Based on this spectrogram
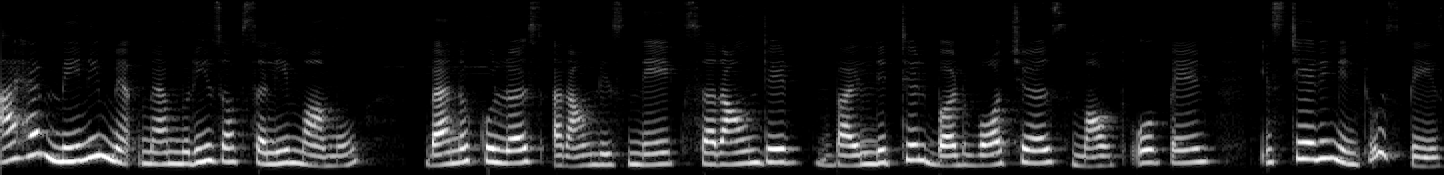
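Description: A woman with an Indian accent speaks at a fairly slow pace with lively intonation. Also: fairly high pitch for a woman, quiet background. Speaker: school teacher. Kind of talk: lecture. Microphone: phone near.

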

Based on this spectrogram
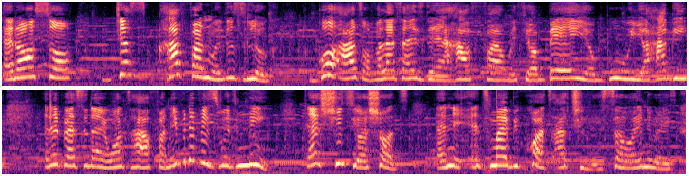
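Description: A woman with a high pitch speaks at a moderate pace in a raised, projected voice with lively intonation. Music plays in the background. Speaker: makeup vlogger. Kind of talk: casual makeup tutorial talk to camera.

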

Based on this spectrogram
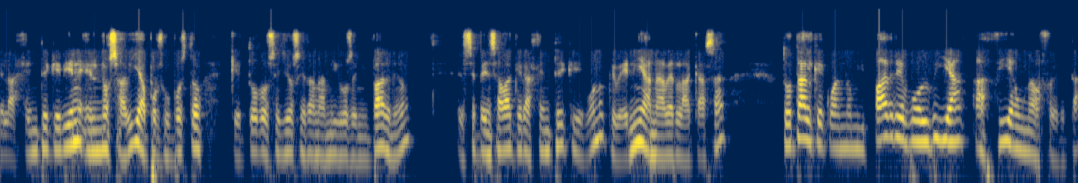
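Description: A man talks fairly quickly, with lively intonation and a fairly high, somewhat breathy voice. The background is quiet. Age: 50s. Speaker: real estate investment trainer. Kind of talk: webinar lecture. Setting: live online webinar. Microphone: studio mic.

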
